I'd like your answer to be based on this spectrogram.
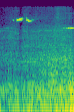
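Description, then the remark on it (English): A truck's engine rumbles steadily, with a short, high-pitched squeal of brakes early on as it pulls to a halt at an antler dealer's gate in Lake County at sunset on a windy day. No one speaks. “by the time Hayes stops his truck at the antler dealer's gate”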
